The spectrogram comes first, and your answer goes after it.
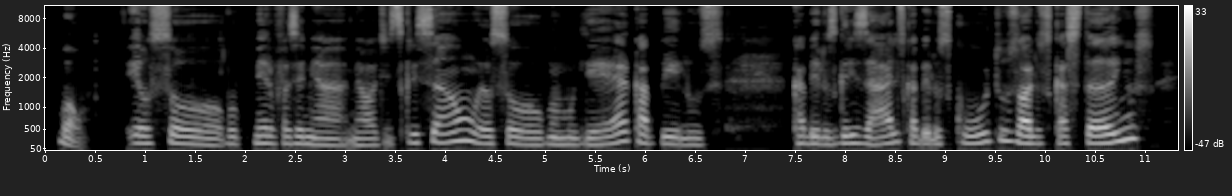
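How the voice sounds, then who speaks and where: On a very clean, dry, close recording with a silent background and no echo, a woman speaks very slowly at a fairly low pitch with ordinary pitch variation. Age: 60s. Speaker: speech therapist. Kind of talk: interview.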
